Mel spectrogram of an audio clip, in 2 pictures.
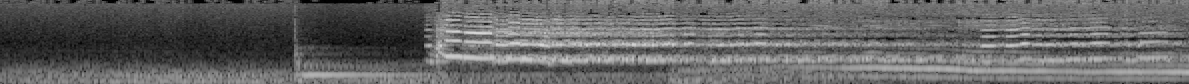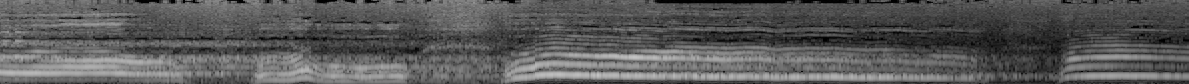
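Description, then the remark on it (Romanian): A dying dog howls in long, drawn-out wails that rise and fall in pitch, loud, with a brief break before the howling resumes. A low engine-like rumble sits underneath at the start. “Poftim câinele moare și noi ne certăm.”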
